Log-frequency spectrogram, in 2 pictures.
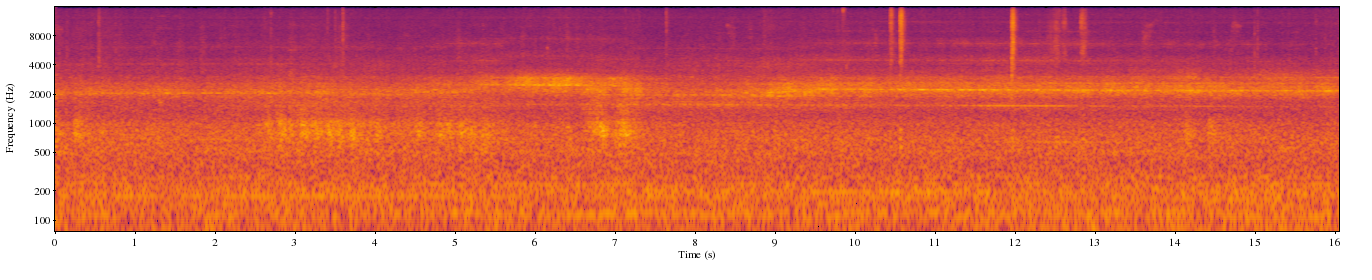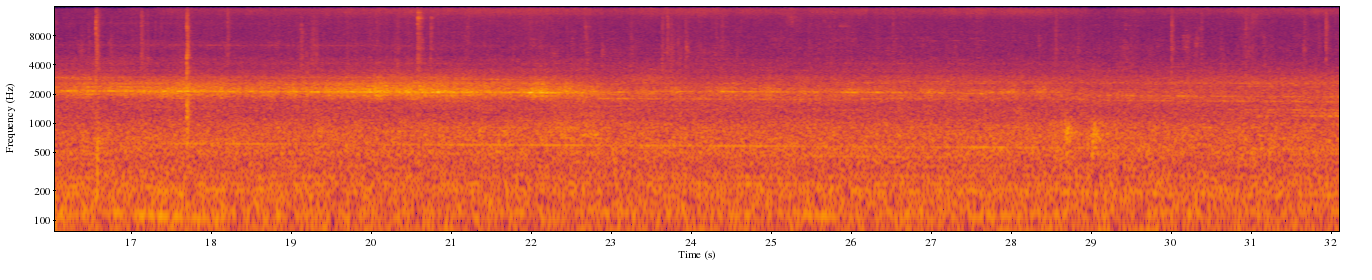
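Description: Interior running noise of a Taiwan High Speed Rail 700T electric trainset travelling at speed: a steady rumble of wheels and running gear with a thin, steady high whine.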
